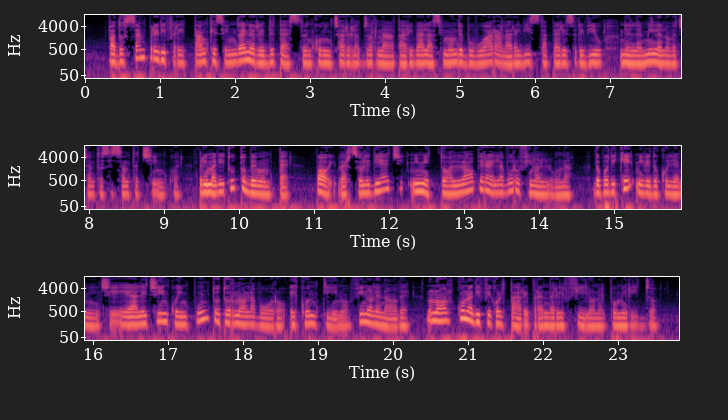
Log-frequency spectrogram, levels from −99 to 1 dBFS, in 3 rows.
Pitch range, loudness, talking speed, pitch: 145-175 Hz, -31 LUFS, 170 wpm, 155 Hz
